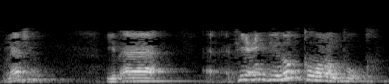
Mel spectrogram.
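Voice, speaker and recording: Egyptian male teacher, patient drilling manner, slightly high voice; distant, echoey, muffled recording. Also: lively intonation, moderate pace. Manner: patient, repeats and drills points, quizzes students. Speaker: Islamic law teacher. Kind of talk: classroom lesson explaining a text. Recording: echoey room, distant dull mic.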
